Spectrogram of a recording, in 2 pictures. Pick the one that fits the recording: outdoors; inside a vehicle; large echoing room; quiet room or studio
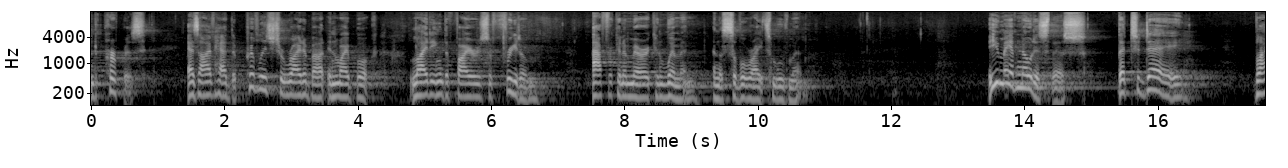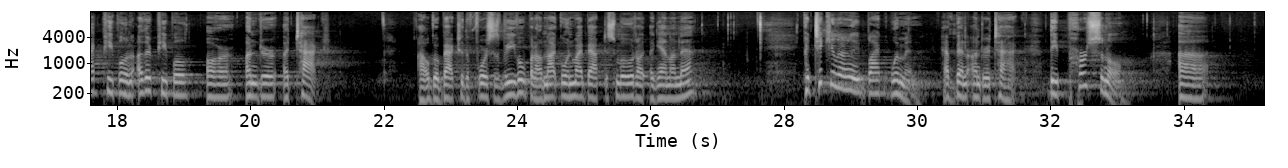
large echoing room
